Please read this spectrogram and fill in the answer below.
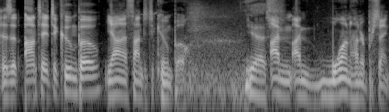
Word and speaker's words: Antetokounmpo: about a try at the Greek freak Giannis Antetokounmpo? That's not it. I don't know what it is. It's Antetokounmpo. Is it Antetokounmpo?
